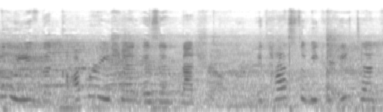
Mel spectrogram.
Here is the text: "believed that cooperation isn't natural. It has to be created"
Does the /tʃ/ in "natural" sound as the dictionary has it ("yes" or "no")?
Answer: yes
